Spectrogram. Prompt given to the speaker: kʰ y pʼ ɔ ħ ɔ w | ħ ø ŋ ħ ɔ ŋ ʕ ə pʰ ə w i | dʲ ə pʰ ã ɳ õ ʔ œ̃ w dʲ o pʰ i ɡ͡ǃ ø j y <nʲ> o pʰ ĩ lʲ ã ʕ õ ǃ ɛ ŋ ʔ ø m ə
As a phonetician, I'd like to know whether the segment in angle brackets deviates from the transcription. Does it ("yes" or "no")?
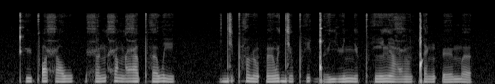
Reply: no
